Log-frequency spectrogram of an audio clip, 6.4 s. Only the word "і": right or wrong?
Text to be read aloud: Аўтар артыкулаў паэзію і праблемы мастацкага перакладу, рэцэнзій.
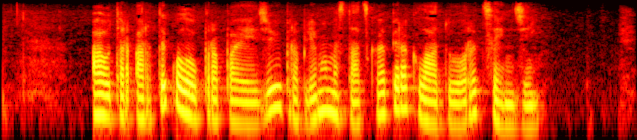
right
